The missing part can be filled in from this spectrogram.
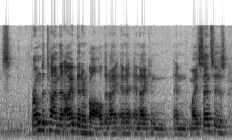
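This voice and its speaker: Man, board member, careful halting delivery, repeated words, mid-pitch, distant mic. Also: fairly bright tone. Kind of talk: public meeting statement. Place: public meeting room. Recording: distant mic, faint noise.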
